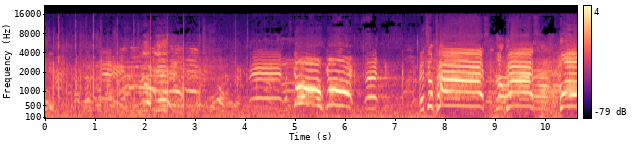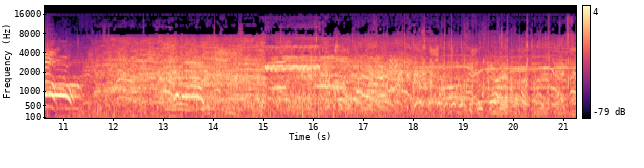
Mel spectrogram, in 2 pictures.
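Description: Young men shout loudly outdoors.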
